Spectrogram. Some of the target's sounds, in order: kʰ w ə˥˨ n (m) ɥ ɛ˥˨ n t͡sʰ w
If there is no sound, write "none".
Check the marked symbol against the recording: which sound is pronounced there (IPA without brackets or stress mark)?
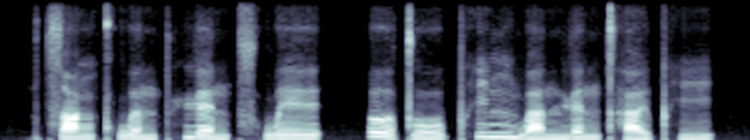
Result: pʰ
